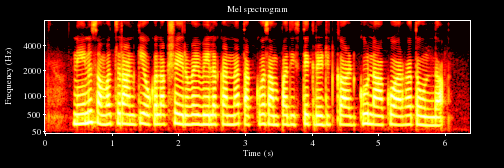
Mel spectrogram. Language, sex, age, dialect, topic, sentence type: Telugu, female, 18-24, Telangana, banking, question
